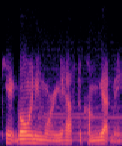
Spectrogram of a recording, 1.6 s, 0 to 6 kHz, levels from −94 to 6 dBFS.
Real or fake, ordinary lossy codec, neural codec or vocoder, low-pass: real; Opus, 32 kbps; none; 5.4 kHz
